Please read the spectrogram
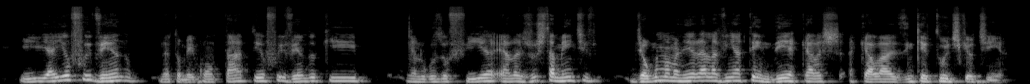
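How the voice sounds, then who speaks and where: At a moderate pace, a man speaks in a dark, mellow, somewhat breathy tone, his fairly high pitch showing ordinary variation. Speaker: engineer turned entrepreneur, logosophy student. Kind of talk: podcast interview. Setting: studio. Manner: hesitant, repeats words.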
